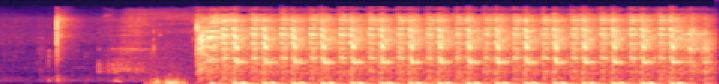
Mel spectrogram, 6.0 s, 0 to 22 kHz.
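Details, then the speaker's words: 2020 SSR Motorsports SR300 dirt bike after Lectron carburettor install, fuel in bowl, choke off: starter churns steadily about two beats a second for several seconds, never fires; no spark at plug, plug lead being traced. "i went ahead and checked the spark and there is none so as you can see there was no arc or spark here on the spark plug"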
